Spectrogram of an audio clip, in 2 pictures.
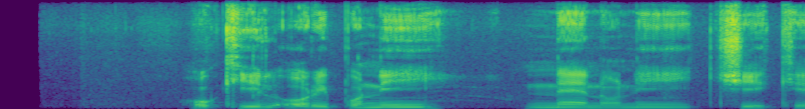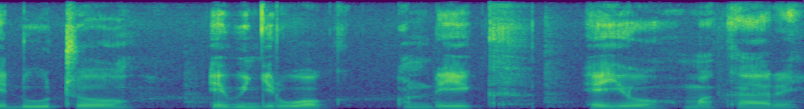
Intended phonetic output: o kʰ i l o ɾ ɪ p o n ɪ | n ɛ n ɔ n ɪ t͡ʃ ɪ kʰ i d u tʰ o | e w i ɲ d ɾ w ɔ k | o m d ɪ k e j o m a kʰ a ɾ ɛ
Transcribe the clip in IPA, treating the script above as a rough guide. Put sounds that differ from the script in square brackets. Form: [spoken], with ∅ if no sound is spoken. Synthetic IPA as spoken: o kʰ i l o ɾ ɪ p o n ɪ | n ɛ n ɔ n ɪ t͡ʃ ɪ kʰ [e] d u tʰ o | e w i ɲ [d͡ʒ] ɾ w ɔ k | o [n] d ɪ k e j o m a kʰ a ɾ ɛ

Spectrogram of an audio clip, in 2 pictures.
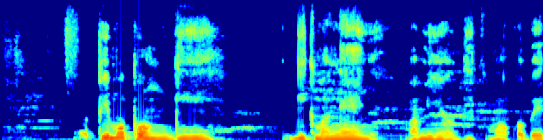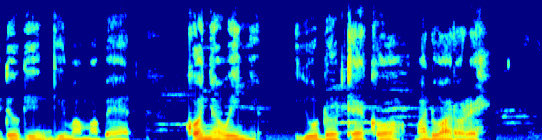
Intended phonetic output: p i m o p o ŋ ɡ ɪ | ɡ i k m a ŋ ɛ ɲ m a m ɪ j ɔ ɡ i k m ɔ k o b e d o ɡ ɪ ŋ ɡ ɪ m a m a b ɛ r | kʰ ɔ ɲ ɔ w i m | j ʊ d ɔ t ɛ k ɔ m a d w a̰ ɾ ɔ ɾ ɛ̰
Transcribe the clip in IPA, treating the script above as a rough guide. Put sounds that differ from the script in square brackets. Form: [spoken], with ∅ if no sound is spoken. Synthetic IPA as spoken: p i m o p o ŋ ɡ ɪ | ɡ i k m a ŋ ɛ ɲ m a m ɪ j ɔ ɡ i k m ɔ k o b e d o ɡ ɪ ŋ ɡ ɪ m a m a b ɛ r | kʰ ɔ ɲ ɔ w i [ɲ] | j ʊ d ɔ t ɛ k ɔ m a d w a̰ ɾ ɔ ɾ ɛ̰

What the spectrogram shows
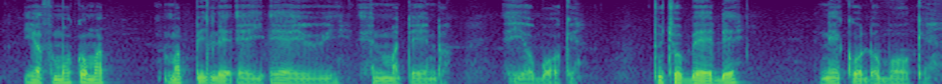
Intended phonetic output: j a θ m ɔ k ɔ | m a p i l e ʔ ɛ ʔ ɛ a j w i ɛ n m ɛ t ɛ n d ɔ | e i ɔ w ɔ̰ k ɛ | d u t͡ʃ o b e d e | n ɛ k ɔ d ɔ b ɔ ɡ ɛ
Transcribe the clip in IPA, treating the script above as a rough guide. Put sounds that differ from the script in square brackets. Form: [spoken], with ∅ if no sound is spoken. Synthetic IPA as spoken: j a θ m ɔ k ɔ | m a p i l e ʔ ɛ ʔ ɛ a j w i ɛ n m [a] t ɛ n d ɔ | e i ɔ [b] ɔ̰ k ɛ | [t] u t͡ʃ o b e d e | n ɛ k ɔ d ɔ b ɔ [k] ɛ

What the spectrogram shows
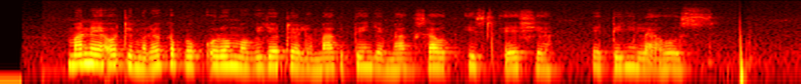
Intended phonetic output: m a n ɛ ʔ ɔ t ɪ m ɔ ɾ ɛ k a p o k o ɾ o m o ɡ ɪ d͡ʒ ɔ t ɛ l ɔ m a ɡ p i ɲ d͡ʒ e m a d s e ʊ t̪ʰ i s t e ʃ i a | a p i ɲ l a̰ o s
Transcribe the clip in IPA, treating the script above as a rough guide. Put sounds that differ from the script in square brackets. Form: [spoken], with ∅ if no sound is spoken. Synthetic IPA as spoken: m a n ɛ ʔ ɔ t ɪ m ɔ ɾ ɛ k a p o k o ɾ o m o ɡ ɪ d͡ʒ ɔ t ɛ l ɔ m a ɡ p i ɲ d͡ʒ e m a [ɡ] s [a] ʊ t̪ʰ i s t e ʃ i a | [e] p i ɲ l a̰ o s

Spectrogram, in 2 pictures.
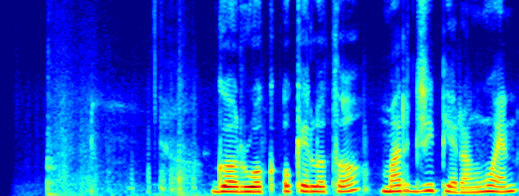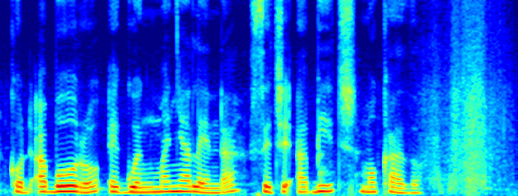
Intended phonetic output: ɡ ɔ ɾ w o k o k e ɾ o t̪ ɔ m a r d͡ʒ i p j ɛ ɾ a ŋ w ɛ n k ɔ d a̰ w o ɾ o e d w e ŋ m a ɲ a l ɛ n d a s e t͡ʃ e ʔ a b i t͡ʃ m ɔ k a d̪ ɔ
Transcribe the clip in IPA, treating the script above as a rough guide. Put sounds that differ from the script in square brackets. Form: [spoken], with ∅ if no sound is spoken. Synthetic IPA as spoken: ɡ ɔ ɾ w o k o k e [l] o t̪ ɔ m a r d͡ʒ i p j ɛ ɾ a ŋ w ɛ n k ɔ d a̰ [b] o ɾ o e [ɡ] w e ŋ m a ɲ a l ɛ n d a s e t͡ʃ e ʔ a b i t͡ʃ m ɔ k a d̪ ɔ

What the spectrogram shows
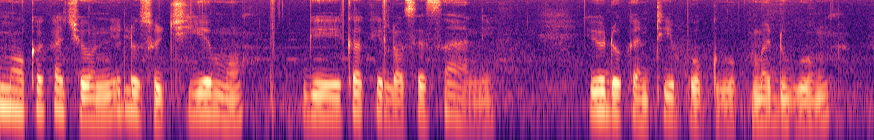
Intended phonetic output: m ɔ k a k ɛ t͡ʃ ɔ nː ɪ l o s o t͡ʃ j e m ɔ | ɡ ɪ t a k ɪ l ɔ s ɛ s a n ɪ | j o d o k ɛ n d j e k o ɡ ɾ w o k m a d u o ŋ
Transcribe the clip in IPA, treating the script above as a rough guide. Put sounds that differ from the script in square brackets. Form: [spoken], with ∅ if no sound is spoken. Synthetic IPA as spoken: m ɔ k a k [a] t͡ʃ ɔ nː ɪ l o s o t͡ʃ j e m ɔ | ɡ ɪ [k] a k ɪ l ɔ s ɛ s a n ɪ | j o d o k [a] n [t] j e [p] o ɡ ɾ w o k m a d [w] o ŋ

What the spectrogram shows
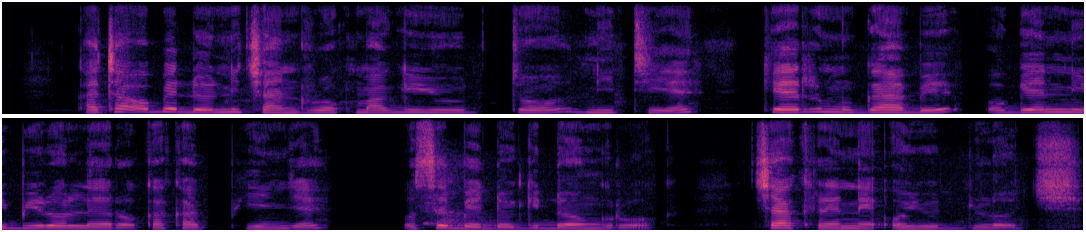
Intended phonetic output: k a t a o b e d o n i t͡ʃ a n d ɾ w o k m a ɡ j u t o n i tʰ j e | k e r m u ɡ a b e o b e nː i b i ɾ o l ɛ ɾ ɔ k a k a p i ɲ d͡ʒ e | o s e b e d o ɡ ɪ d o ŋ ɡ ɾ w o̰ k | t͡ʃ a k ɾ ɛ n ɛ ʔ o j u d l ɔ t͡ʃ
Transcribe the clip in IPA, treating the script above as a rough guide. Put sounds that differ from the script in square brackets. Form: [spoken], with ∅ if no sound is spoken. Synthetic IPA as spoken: k a t a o b e d o n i t͡ʃ a n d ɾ w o k m a ɡ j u t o n i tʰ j e | k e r m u ɡ a b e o [ɡ] e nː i b i ɾ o l ɛ ɾ ɔ k a k a p i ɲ d͡ʒ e | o s e b e d o ɡ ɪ d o ŋ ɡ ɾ w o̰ k | t͡ʃ a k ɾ ɛ n ɛ ʔ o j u d l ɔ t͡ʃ

